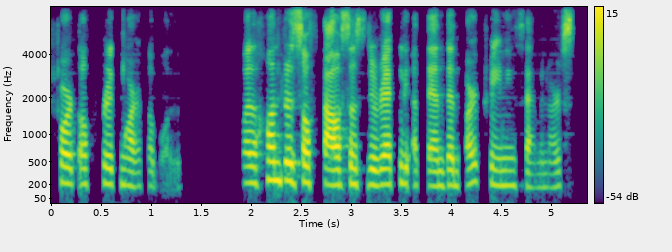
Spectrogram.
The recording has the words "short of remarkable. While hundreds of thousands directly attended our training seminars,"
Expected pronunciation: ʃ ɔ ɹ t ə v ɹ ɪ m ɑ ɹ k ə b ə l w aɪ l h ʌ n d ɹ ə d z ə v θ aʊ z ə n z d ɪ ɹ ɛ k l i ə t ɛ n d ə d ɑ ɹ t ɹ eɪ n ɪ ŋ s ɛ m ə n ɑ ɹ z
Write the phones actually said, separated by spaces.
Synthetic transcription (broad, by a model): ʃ ɔ ɹ t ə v ɹ ɪ m ɑ ɹ k ə b ə l w aɪ l h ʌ n d ɹ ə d s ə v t aʊ s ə n s d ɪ ɹ ɛ k l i ə t ɛ n d ə d ɑ ɹ t ɹ eɪ n ɪ ŋ s ɛ m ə n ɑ ɹ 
